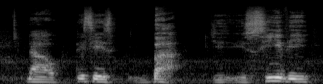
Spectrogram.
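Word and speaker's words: باء: Now, the next is Ba. Ba is also very simple to pronounce. Ba, simple B, Ba.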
